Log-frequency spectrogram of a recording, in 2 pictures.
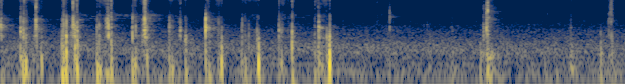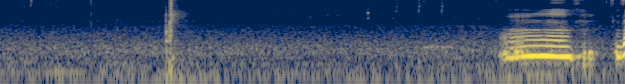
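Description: Tarot cards are shuffled by hand in a quiet room, with a quick flurry of crisp riffling snaps up front, then sparse faint flicks, before a voice begins speaking at the end.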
